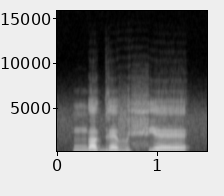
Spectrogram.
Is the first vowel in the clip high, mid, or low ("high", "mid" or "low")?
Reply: low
